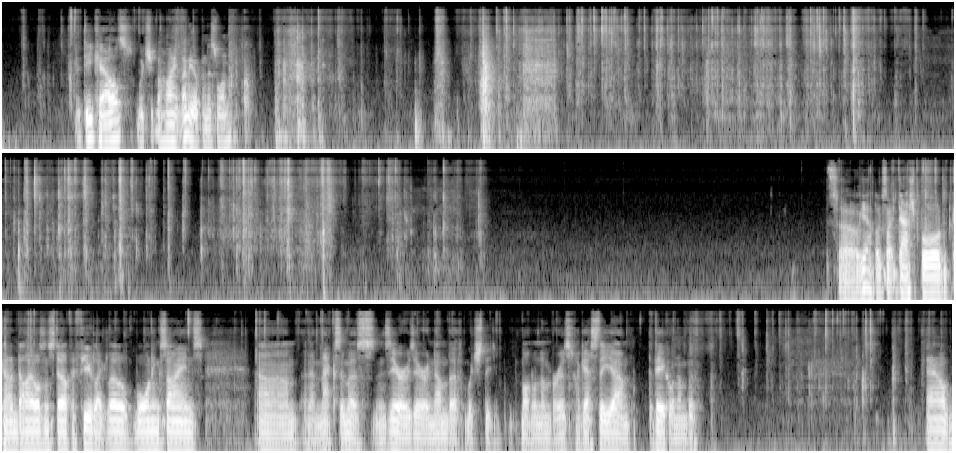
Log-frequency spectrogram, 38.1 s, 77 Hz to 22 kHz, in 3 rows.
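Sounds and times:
plastic packet rustling and crackling: 0.1 - 19.2, 23.8 - 29.9, 34.0 - 38.0.

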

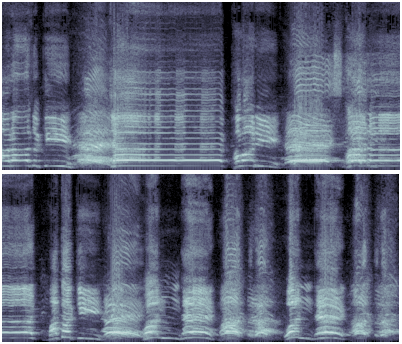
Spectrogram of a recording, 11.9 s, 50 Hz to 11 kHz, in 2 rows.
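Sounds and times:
man shouting over loudspeaker: 0.0 - 4.2, 5.0 - 9.2, 10.2 - 11.2
crowd shouting: 1.0 - 3.4, 4.2 - 5.9, 7.4 - 11.9.

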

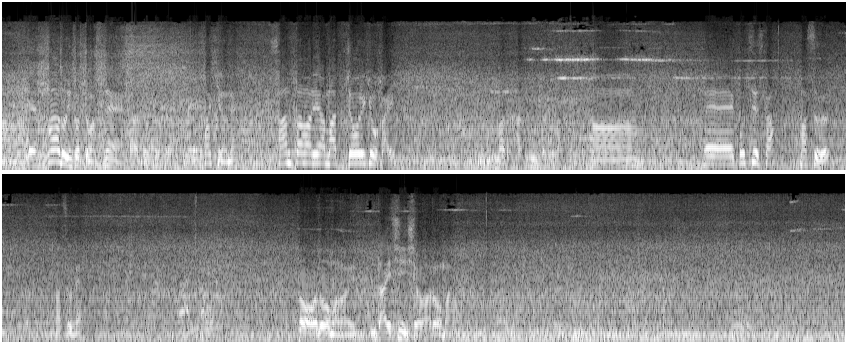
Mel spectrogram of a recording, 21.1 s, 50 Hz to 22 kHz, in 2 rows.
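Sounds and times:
cars passing: 0.0 - 21.0
voices in the street: 0.0 - 21.0.

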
